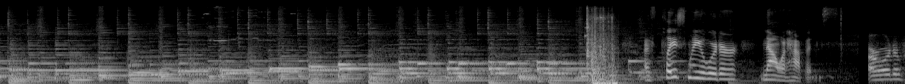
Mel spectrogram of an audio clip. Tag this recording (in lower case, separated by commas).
music, speech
